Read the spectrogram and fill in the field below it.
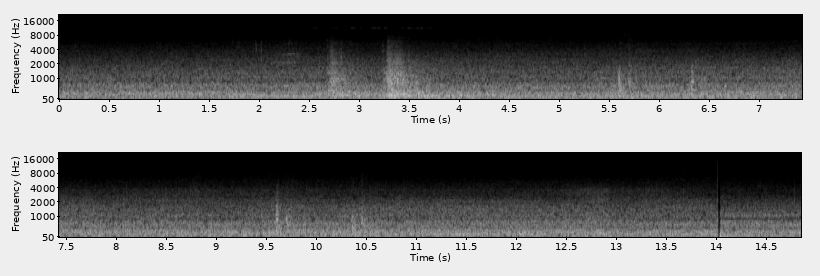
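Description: A boat engine rumbles steadily close by.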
